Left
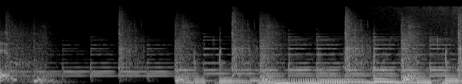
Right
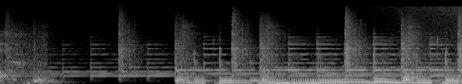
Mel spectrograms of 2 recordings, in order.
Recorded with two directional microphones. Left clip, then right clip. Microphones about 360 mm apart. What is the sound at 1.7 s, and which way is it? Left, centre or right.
Music, centre.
